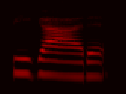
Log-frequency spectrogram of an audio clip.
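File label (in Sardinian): "pigare", female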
